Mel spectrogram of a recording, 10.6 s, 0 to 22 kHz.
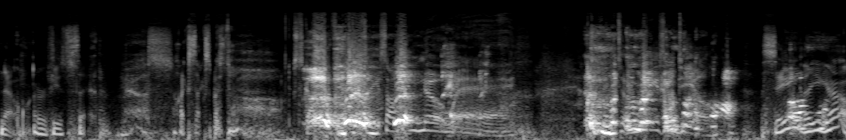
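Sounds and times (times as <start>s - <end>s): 
speech: 0.0s - 6.5s, 7.3s - 10.5s
person coughing harshly: 3.8s - 6.4s, 7.3s - 9.2s.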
